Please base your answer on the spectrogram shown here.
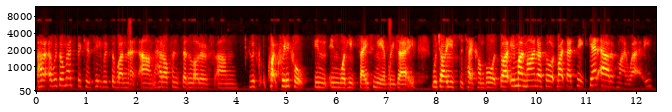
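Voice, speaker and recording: A middle-aged woman tells her story in a casual interview, animated and full of restarts. Her voice sits around a middling pitch, and the recording sounds slightly dull and lo-fi. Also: fairly quick. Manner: animated, restarts and repeats, acts out quotes. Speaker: guest, business founder.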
